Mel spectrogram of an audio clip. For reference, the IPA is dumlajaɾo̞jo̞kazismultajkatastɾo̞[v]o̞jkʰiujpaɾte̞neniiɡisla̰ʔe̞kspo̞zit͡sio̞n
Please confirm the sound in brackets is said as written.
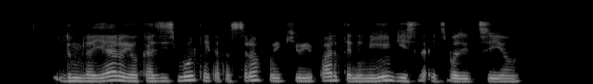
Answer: no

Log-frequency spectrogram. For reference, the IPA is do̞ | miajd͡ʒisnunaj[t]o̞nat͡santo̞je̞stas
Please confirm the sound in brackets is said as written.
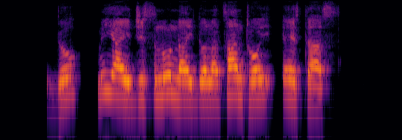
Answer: no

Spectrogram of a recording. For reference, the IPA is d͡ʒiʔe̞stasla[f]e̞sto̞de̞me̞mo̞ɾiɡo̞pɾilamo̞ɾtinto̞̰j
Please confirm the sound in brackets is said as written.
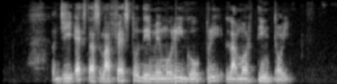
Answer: yes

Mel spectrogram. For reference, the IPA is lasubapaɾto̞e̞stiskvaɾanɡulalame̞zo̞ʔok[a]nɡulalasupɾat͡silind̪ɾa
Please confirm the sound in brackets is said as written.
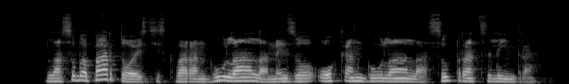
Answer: yes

